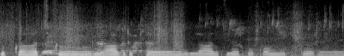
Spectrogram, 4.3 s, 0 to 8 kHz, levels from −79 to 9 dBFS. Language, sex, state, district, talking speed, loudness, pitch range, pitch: Rajasthani, female, Rajasthan, Churu, 155 wpm, -18 LUFS, 210-220 Hz, 215 Hz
